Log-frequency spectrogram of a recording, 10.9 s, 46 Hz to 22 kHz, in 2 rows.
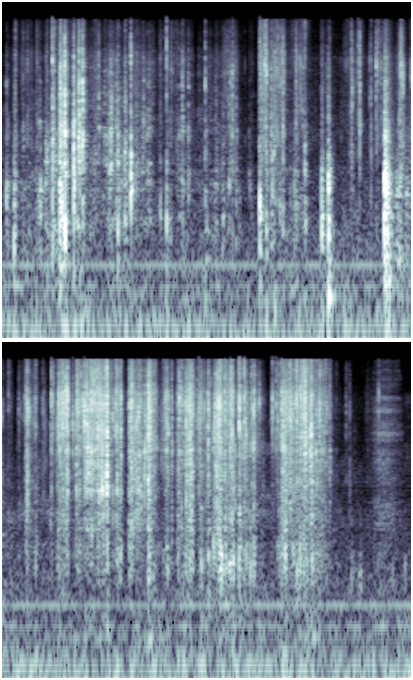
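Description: The plastic wrapper of a 2019 Absolute Football trading-card pack crinkling and tearing as it is ripped open and peeled off the cards. The crackling is loudest over the last few seconds, then stops abruptly.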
